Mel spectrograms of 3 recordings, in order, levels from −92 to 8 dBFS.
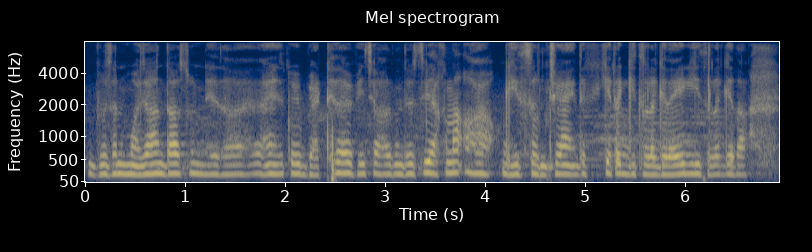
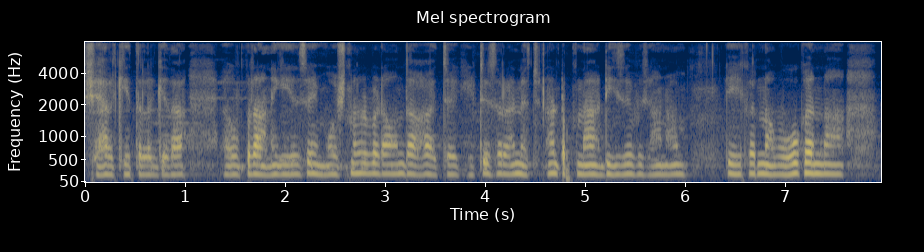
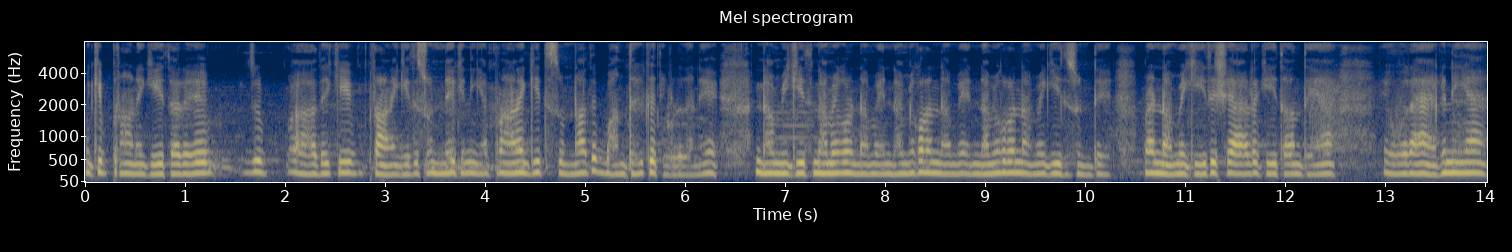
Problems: background sounds at intervals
